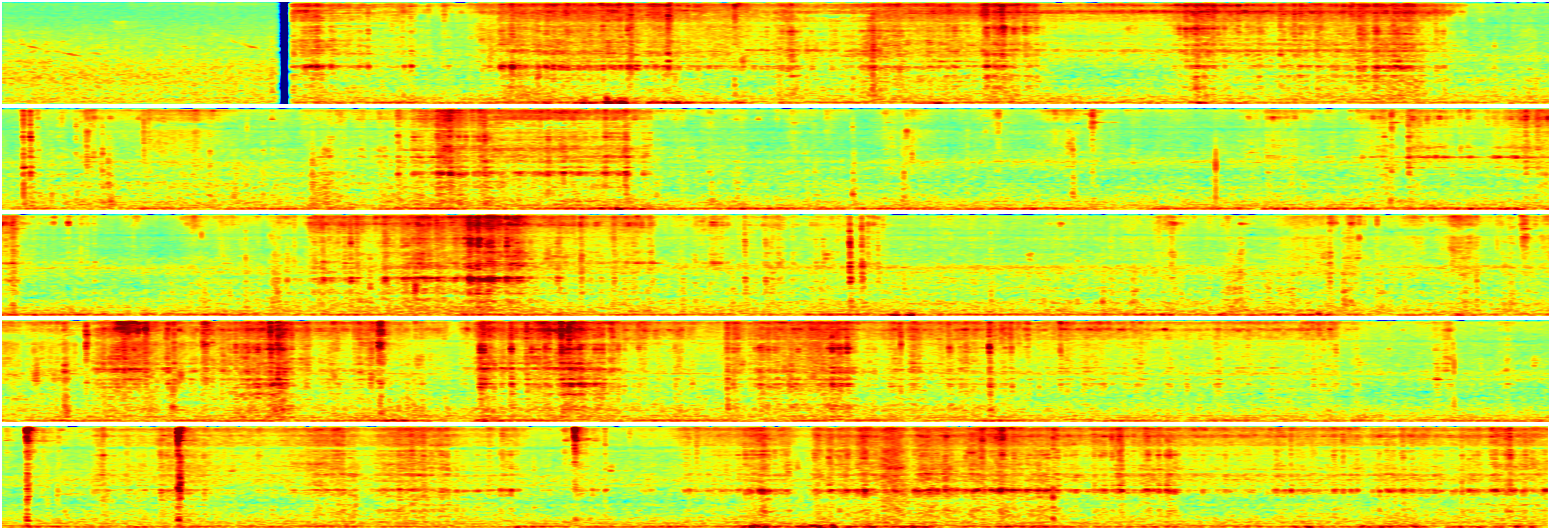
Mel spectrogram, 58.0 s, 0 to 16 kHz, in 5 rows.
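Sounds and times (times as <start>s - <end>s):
robotic lawn mower running: 1.8s - 58.0s
small rattles and clicks: 2.2s - 58.0s.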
